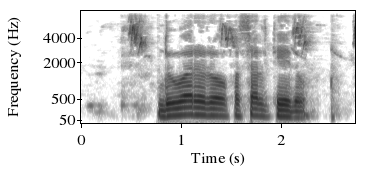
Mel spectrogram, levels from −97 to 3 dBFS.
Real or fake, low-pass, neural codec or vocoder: real; 7.2 kHz; none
